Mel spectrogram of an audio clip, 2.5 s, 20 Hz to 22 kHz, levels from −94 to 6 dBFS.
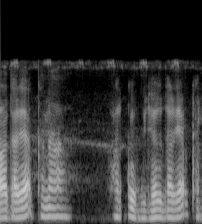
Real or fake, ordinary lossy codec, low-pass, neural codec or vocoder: fake; none; 7.2 kHz; vocoder, 22.05 kHz, 80 mel bands, HiFi-GAN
